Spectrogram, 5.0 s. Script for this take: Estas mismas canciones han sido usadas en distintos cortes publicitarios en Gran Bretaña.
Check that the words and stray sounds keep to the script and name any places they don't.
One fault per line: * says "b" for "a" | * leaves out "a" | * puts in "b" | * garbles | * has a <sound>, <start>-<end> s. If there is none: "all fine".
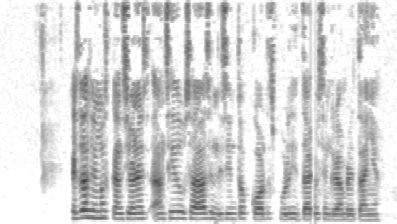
* has a dropout, 3.9-3.9 s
